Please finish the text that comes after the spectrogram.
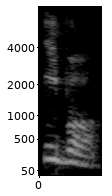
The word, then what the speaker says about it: Igbo: signaled by its name say the word IBO spelled Igbo which despite its spelling is pronounced in the same way as the unversized rendering of the word included in the name of the community as evoe the ebora West African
